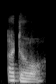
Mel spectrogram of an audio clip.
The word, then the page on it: adore: Indian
